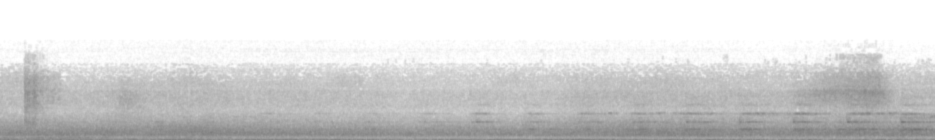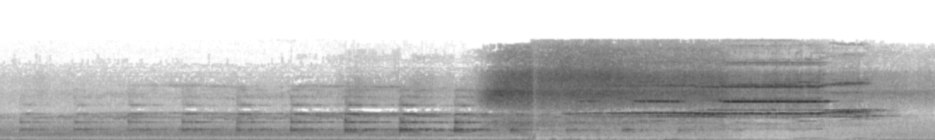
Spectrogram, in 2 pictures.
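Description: GO Transit diesel commuter train pulling into the station, running with a steady low rumble. High-pitched squealing from its brakes and wheels builds as it slows and is loudest near the end.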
